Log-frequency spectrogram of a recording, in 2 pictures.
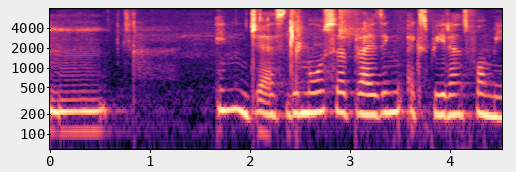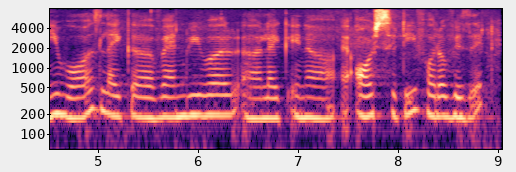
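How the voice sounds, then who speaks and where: A woman's somewhat breathy voice, dark and mellow in tone, holds a very even loudness at a fairly slow pace. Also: medium pitch for a woman, fairly even intonation. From North India. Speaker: exchange student. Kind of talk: interview. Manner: halting.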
